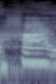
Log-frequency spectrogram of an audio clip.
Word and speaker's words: high: That is the high as in the mountain is so high.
